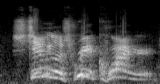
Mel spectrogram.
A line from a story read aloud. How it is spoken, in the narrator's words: I yelled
